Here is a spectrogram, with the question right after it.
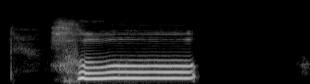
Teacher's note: we have the letter h which is made from the middle of our throat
